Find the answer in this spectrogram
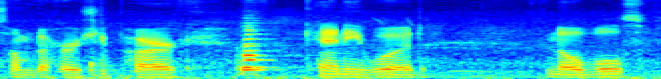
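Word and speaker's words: Knoebels: Of course, home to Hershey Park, Kennywood, Nobles, not pronouncing the K, Dorney Park, and some others that we haven't been to.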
